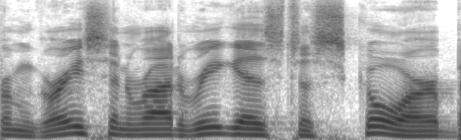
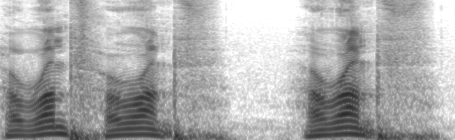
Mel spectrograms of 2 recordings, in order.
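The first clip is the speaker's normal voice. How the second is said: mock-indignant harumphs, louder, hammed up; 3 dB louder than usual. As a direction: play the huffy old grump. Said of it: "I'm ranting".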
